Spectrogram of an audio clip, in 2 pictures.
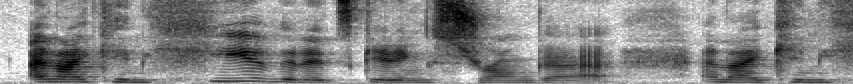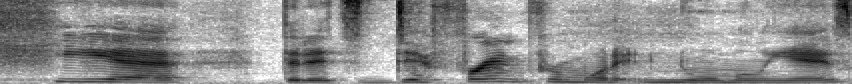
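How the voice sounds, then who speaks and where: A woman's voice: medium pitch, sharp tone, slight background noise. A young American woman co-hosting a live vlog, telling stories in a chatty way and laughing easily. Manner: chatty, storytelling, quick to laugh. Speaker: vlog co-host. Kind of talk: casual live-stream chat.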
